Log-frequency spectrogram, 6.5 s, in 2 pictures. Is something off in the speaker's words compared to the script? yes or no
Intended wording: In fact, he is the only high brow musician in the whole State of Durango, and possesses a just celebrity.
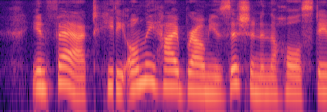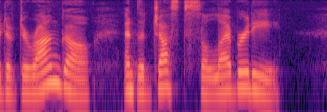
yes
